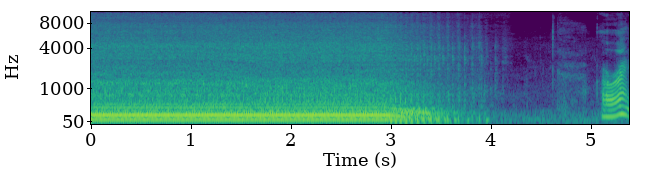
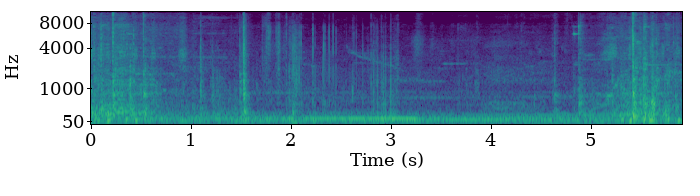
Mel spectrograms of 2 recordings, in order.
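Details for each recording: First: Toro Recycler 22 electric-start mower after battery recharge, spark plug regapped from 45 to about 30, new primer bulb and filter; small engine holds smooth steady hum about three seconds, then winds down cleanly, running evenly. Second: 2004 Toro Recycler 22 electric-start push mower (engine number 125K05-0186), left unused since last year; starter drones with steady low hum and scattered clatter after carb spray, engine never catches: cranks without starting, battery suspected dead.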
